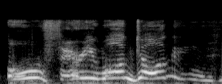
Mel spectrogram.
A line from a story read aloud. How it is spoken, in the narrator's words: cried Rowsby Woof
